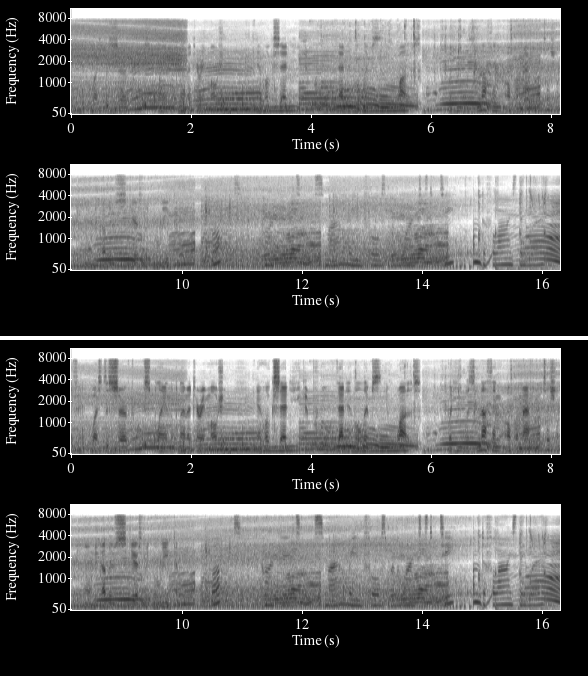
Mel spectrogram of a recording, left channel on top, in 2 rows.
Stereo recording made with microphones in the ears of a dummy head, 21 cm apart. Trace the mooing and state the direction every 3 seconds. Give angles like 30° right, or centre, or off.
40° left, 20° left, 10° left, centre, 10° right, 10° right.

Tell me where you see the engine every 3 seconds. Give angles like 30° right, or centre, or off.
70° left, 40° left, centre, 30° right, 50° right, 50° right.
